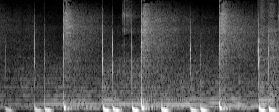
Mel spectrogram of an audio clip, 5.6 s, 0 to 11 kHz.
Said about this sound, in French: des musiques personnalisées générées en quelques clics à partir d'un prompt, soit une demande précise. Par exemple, si vous tapez dans le moteur de recherche euh, New Waves des années 80, vous obtenez instantanément ce morceau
